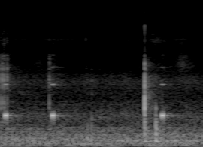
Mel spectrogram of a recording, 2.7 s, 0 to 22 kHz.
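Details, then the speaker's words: Four short electronic beeps from keypad presses while patient name, ID and type are entered on a Comen S6 defibrillator in a quiet room. "we can manually add a first name we can type the first name of the uh patient for example e e s then enter patient ID patient type and"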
